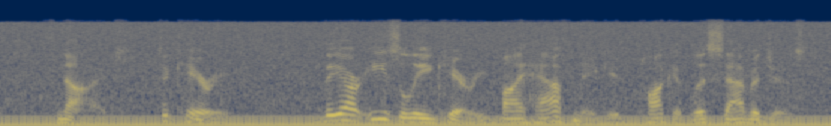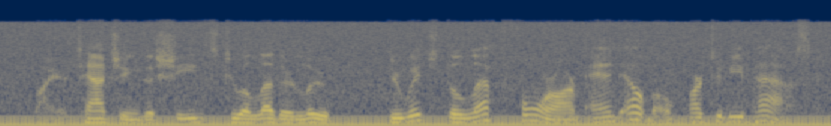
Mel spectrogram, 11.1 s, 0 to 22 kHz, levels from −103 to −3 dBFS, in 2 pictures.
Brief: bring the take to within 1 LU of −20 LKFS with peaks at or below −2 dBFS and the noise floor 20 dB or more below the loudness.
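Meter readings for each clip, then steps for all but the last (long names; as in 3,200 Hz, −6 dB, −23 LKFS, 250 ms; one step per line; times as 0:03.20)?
mains hum 60 Hz; hum harmonics up to 300 Hz; level of the hum −29 dBFS; background noise floor −31 dBFS; target noise floor −48 dBFS; integrated loudness −27.5 LKFS; sample peak −11.0 dBFS; target loudness −20.0 LKFS
→ hum removal 60 Hz, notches 5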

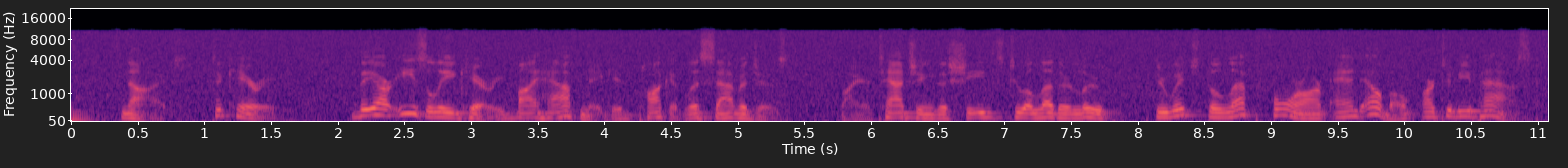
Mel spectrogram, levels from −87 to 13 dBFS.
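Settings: mains hum none found; background noise floor −40 dBFS; target noise floor −49 dBFS
→ broadband denoise 9 dB, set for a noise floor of −40 dBFS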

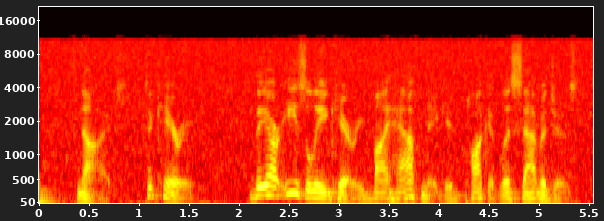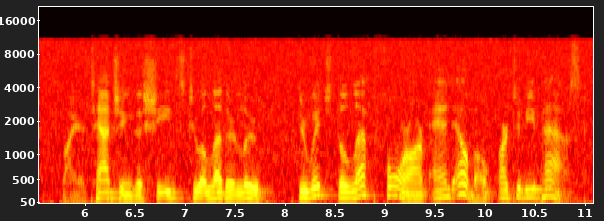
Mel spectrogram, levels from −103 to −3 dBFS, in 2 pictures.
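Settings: background noise floor −46 dBFS; target noise floor −50 dBFS
→ broadband denoise 6 dB, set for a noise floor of −46 dBFS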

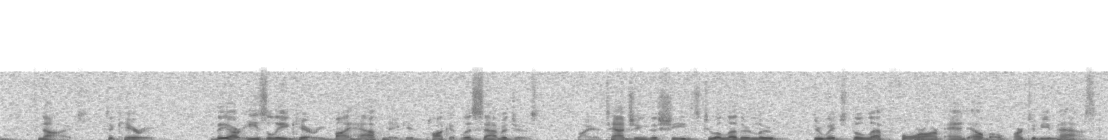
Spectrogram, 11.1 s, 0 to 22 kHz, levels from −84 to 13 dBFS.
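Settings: background noise floor −50 dBFS; integrated loudness −29.5 LKFS; sample peak −10.5 dBFS; target loudness −20.0 LKFS
→ level +9.5 dB
brickwall limiter −2 dBFS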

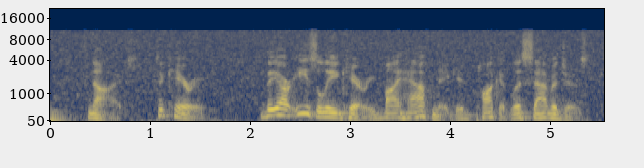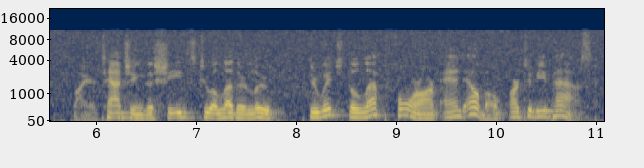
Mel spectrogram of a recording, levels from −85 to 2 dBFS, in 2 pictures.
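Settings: integrated loudness −20.0 LKFS; sample peak −2.0 dBFS; background noise floor −40 dBFS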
